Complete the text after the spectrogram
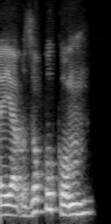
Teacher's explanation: idgham kabir pada yarzuqukum, kalimah yarzuqukum pertemuan qaf dengan kaf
